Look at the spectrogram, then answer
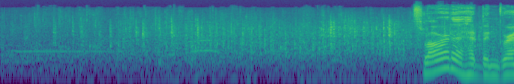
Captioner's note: people talking in background, hooves pounding ground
